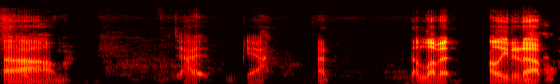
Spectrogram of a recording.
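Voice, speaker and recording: A man's voice: extremely low pitch, flat delivery, a little slow, creaky, bright, forceful tone, dry recording, clean studio sound. A man co-hosting a casual podcast chat in a laid-back, easygoing way. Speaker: podcast co-host.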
